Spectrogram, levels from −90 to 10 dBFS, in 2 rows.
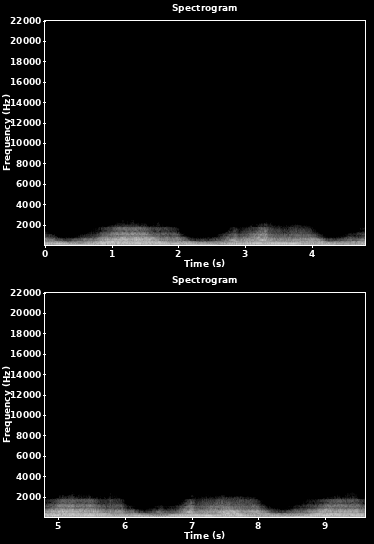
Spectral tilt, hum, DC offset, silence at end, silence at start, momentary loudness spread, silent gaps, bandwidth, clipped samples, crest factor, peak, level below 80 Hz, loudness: -17 dB/octave; none; under 0.1%; 0 s; 0 s; 10 LU; none; 1.9 kHz; under 0.1%; 14 dB; -4 dBFS; -28 dBFS; -20 LUFS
